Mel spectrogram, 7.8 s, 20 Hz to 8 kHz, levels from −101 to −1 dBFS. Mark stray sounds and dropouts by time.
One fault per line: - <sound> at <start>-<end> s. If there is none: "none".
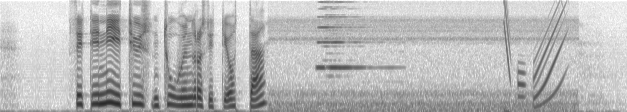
- squeak at 3.9-5.1 s
- chirp at 6.3-7.1 s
